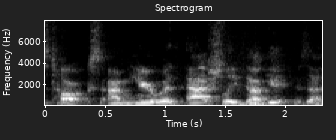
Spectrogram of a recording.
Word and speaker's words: Duckett: of bonafide business talks I'm here with Ashley Duquette is that how you pronounce that correctly yeah okay with we ensure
